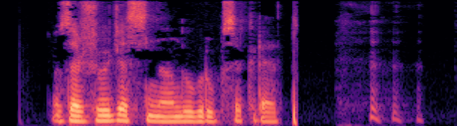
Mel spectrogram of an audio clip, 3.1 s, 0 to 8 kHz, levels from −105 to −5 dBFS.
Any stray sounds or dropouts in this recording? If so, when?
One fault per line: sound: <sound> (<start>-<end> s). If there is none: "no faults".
sound: laugh (2.2-2.9 s)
